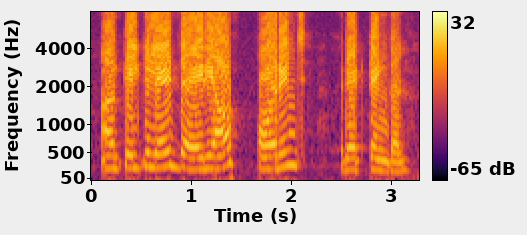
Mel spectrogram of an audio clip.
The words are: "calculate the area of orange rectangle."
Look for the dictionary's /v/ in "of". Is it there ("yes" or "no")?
no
